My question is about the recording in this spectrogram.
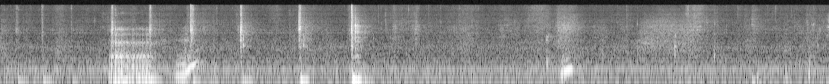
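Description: A few light, sharp clicks, like a small bottle knocking against a funnel as it is held upside down to drain the last drops into a graduated cylinder, then a faint steady hum.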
